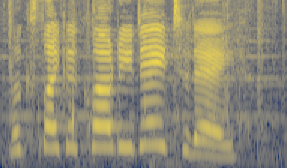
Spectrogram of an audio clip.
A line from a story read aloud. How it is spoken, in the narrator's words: Private Figuracion shouted to a riding companion nearby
